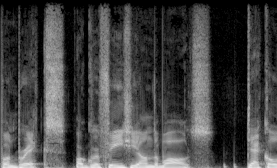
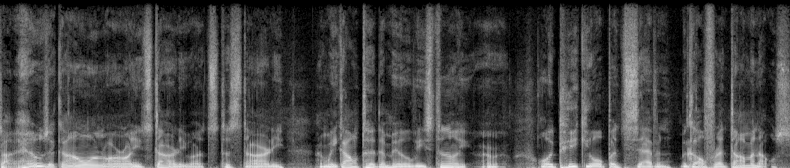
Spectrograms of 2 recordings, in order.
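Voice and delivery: overdone stock junkie accent. Speaker imitating an accent they couldn't date someone with, in a stereotypical junkie voice. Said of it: "this stereotypical junkie voice".

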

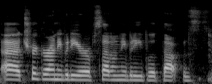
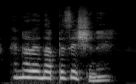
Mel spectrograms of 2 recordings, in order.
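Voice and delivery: put-on Brazilian accent with raised pitch; 6 semitones higher than usual. Retelling what a friend once said: Fabio's Brazilian accent. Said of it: "the most Brazilian sounding he has ever".

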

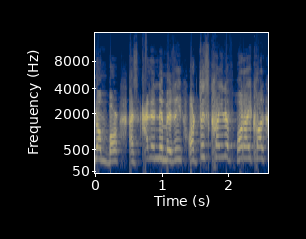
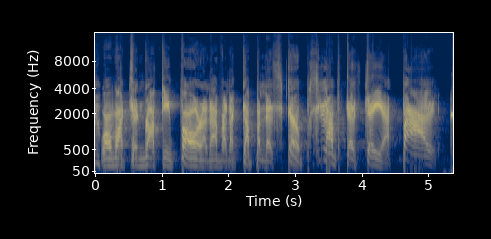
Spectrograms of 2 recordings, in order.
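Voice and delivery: put-on broadcaster voice, pitched lower; 11 semitones lower than usual. Leaving a message for Owen: George Hook impression. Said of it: "George Hook here".

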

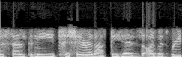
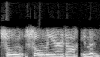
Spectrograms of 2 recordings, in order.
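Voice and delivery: ordinary talk, nothing marked

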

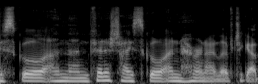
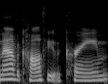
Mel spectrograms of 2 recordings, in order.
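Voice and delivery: really bad put-on American accent; 4 semitones higher than usual. Speaker recalls ordering coffee at a shop, in a bad American accent. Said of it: "Sorry, that's really bad, probably American accent".

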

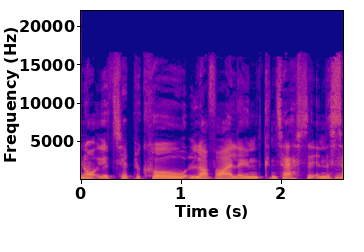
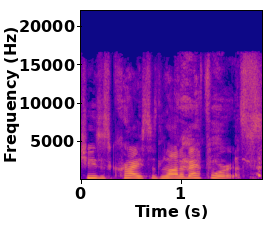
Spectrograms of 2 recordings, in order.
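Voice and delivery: put-on American accent, pitched up; 5 semitones higher than usual. Retelling how the speaker's dad reacted, imitating dad's american accent. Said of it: "My dad obviously got American accent".

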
